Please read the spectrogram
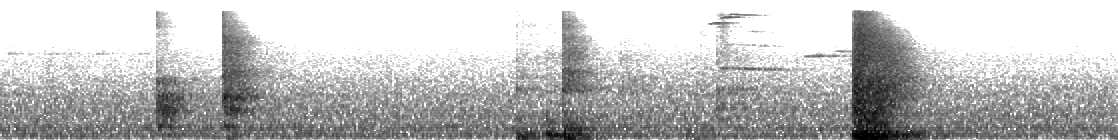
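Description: A series of sharp knocks and bangs: two quick knocks about a second in, a double knock in the middle, then a heavy bang, the loudest, a little after five seconds.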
